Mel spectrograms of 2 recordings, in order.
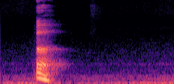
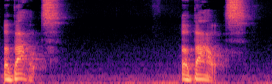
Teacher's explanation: all we do is open the mouth in a very relaxed way like this tongue in the middle of the mouth not really doing anything just forget about your tongue it should be just relaxed in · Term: schwa sound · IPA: /ə/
